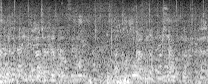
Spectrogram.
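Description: Men's voices talking in the background, overlapping and indistinct, with a few light knocks.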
